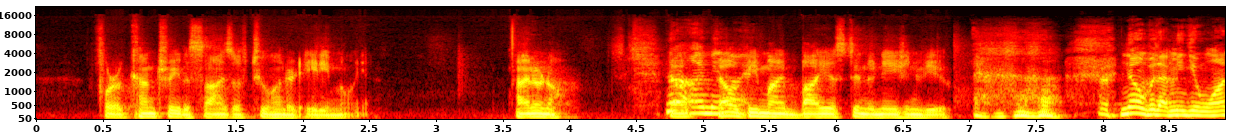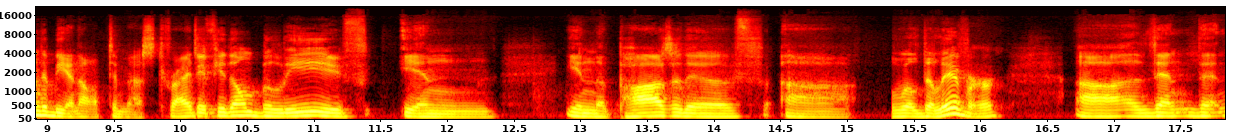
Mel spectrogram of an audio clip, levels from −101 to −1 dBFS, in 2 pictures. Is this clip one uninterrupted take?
no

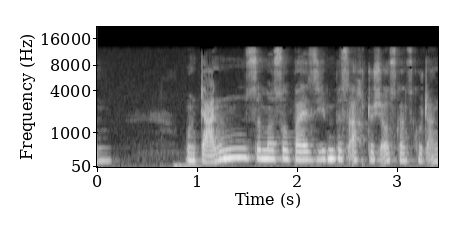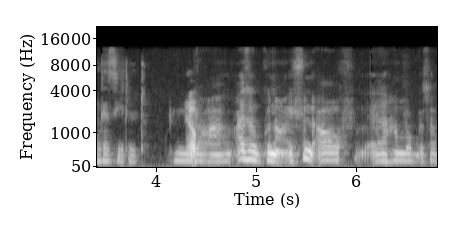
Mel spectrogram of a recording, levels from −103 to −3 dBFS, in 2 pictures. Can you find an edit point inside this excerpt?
no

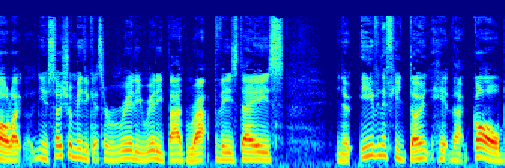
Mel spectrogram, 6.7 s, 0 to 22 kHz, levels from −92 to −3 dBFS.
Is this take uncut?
no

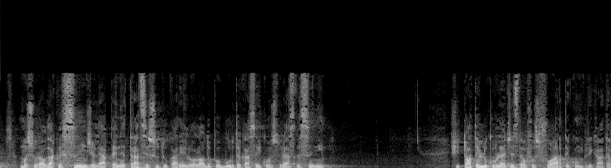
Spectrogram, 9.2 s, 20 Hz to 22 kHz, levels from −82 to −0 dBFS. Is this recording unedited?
yes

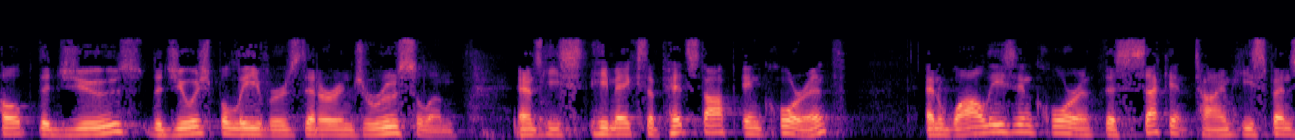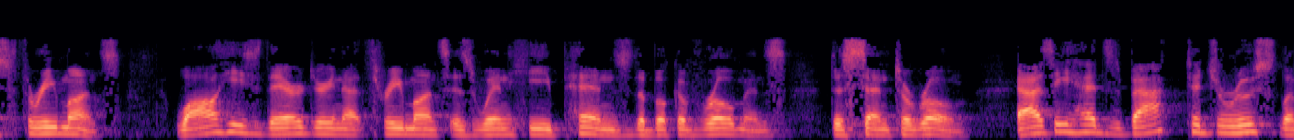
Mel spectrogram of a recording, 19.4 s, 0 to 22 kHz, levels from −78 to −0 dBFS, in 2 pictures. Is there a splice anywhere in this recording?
yes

